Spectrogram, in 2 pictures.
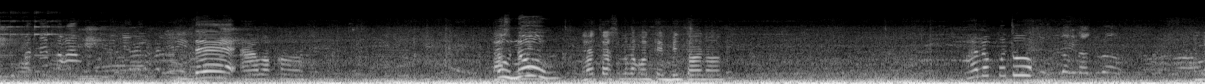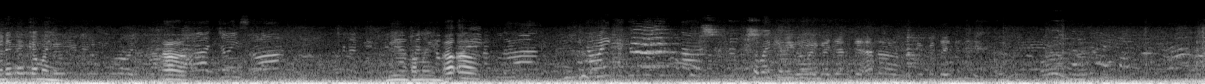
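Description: Steady low rumble of a moving car, engine and road noise heard from inside the cabin, with short high-pitched voice sounds coming and going over it.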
